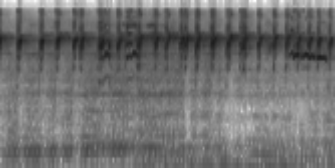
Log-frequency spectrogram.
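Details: Male brown-throated sunbird, for training songbirds and luring others: rapid, high, thin chirps in a steady stream, with a few short descending whistles near the end; faint low hum underneath.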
